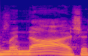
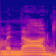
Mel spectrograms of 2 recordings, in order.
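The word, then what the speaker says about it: ménage: yeah the French yeah it's menage why not not manag you yeah right so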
